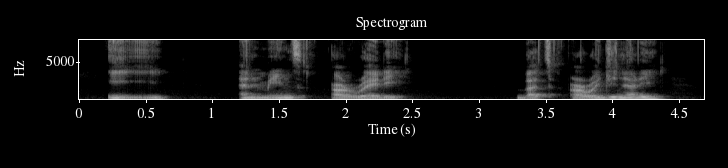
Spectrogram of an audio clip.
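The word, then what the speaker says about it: 已: On the right, we have a component that is pronounced E and means already.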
